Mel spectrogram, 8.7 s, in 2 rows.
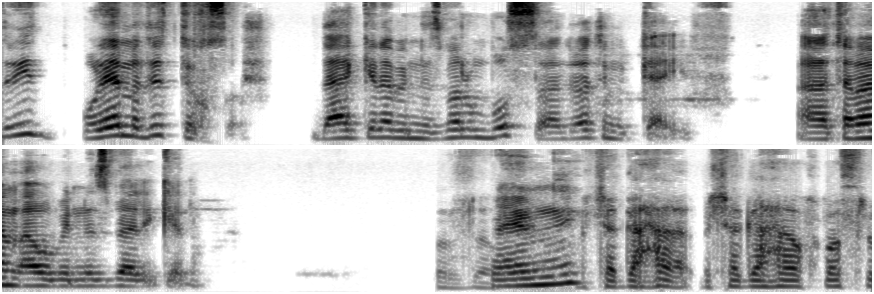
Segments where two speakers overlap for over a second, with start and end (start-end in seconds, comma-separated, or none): none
